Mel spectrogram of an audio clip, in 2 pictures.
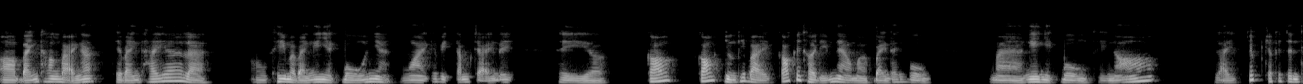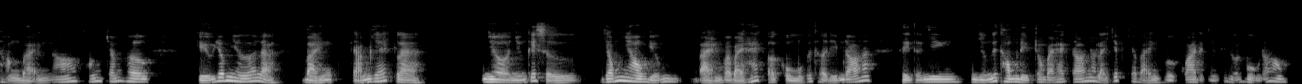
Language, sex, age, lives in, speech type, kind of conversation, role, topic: Vietnamese, male, 30-34, Vietnam, conversation, podcast, host, Bạn chọn danh sách phát cho những ngày buồn như thế nào?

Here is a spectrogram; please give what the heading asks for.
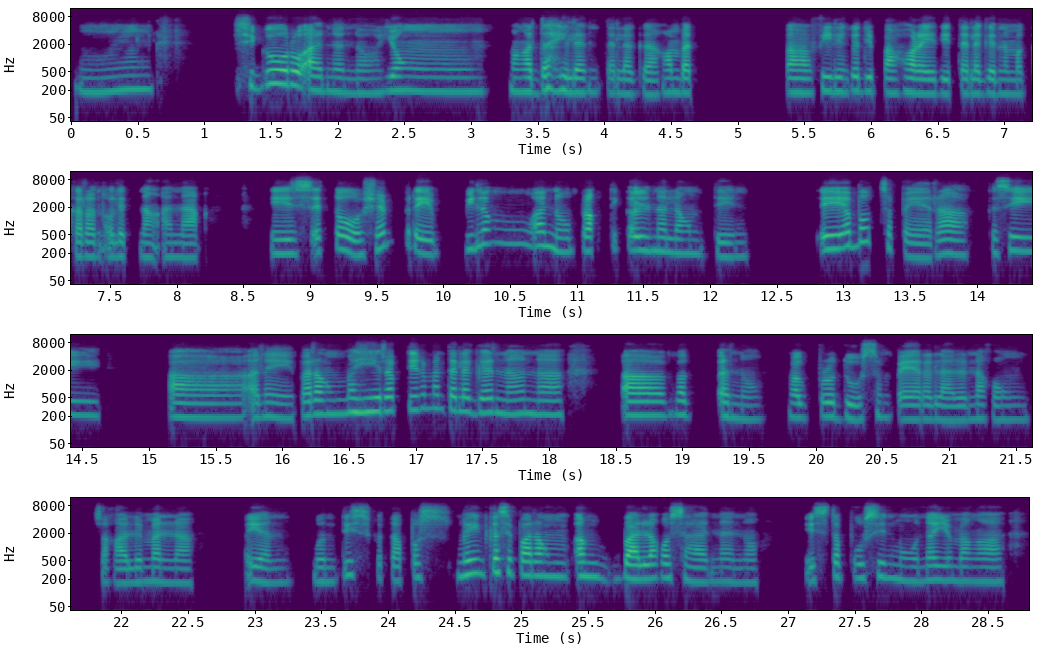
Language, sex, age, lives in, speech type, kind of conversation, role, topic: Filipino, female, 25-29, Philippines, conversation, advice, user, Paano mo ilalarawan ang pakiramdam na inaasahan kang magkaroon ng anak kahit hindi ka pa handa?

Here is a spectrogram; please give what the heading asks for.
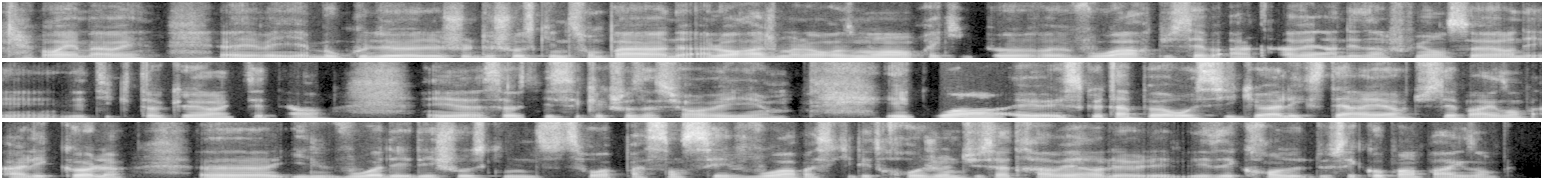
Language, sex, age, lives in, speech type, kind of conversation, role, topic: French, male, 40-44, France, conversation, podcast, host, Comment abordes-tu la question des écrans avec les enfants ?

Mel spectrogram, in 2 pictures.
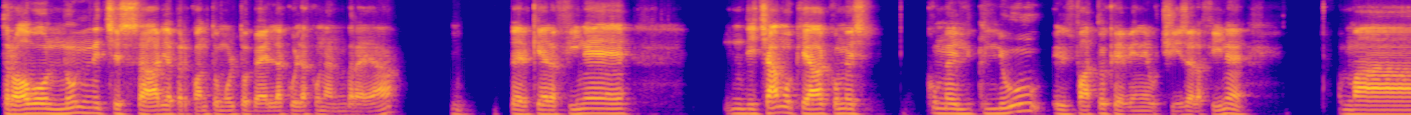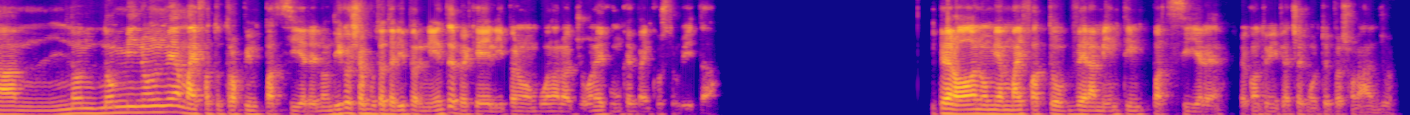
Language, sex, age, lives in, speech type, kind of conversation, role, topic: Italian, male, 30-34, Italy, conversation, podcast, guest, Qual è una serie che ti ha tenuto incollato allo schermo?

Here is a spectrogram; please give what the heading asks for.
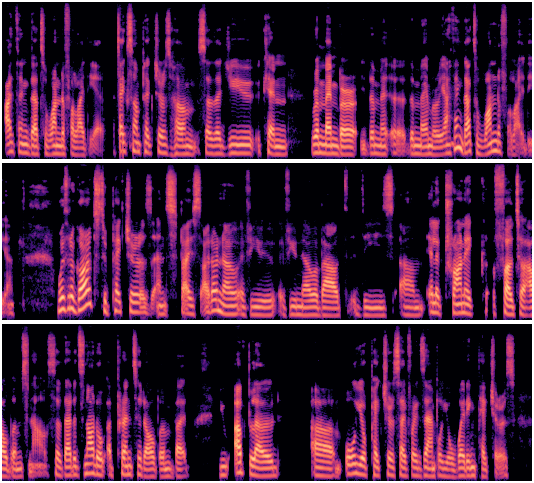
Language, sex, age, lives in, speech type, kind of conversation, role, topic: English, female, 35-39, United States, conversation, unstructured, none, What is the last photo on your phone that you love, and what makes it meaningful to you?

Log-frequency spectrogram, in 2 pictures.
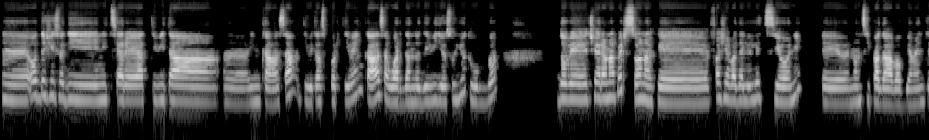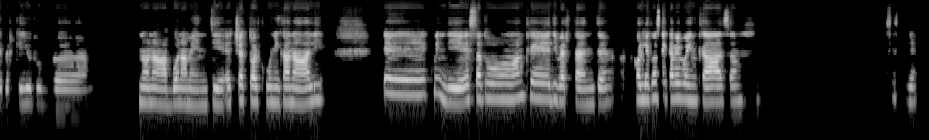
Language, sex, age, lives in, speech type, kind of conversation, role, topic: Italian, female, 20-24, Italy, conversation, unstructured, none, È giusto che le palestre siano così costose?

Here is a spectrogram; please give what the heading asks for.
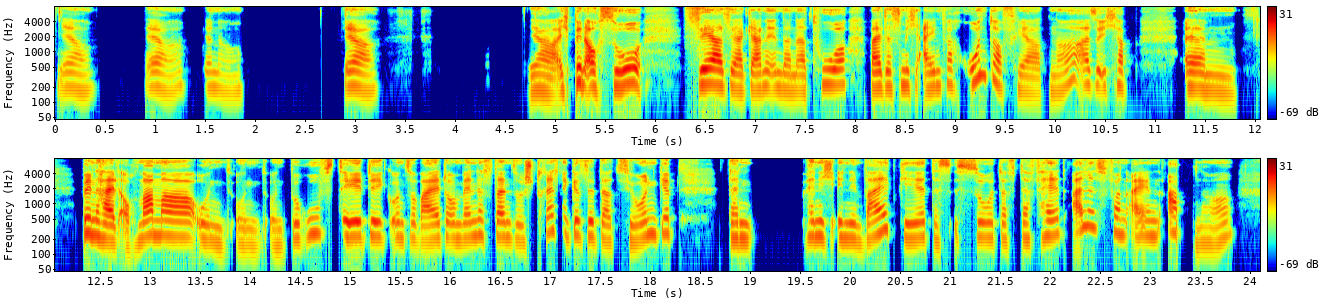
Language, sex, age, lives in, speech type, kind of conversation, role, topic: German, female, 40-44, Germany, conversation, podcast, guest, Welche Erinnerung an die Natur aus deiner Kindheit ist dir bis heute besonders präsent?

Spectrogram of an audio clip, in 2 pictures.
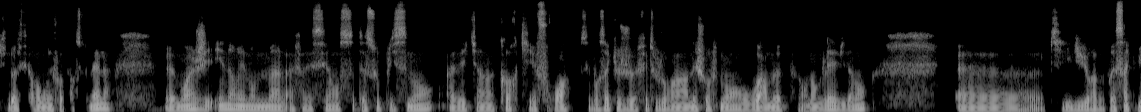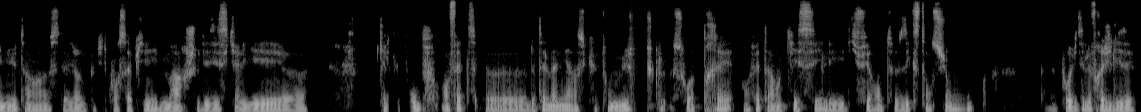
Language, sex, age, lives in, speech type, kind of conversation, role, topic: French, male, 30-34, France, conversation, advice, advisor, Comment décririez-vous vos douleurs musculaires persistantes après vos séances d’entraînement ?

